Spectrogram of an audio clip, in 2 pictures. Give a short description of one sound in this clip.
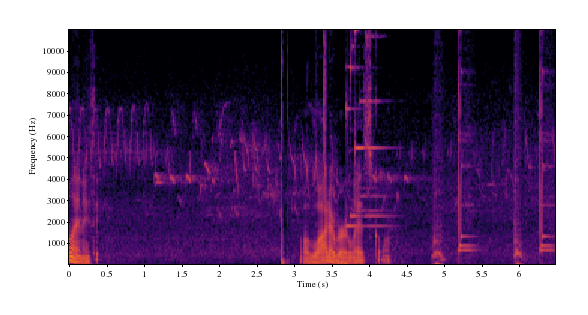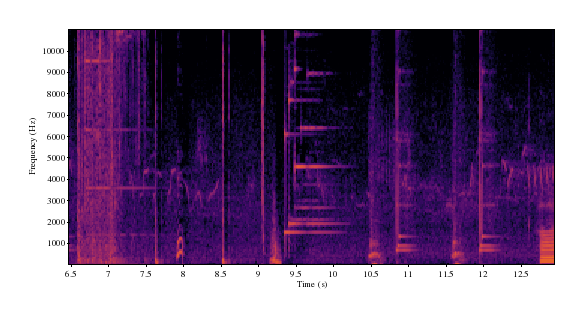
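Short playful game chimes and pops sound again and again.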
